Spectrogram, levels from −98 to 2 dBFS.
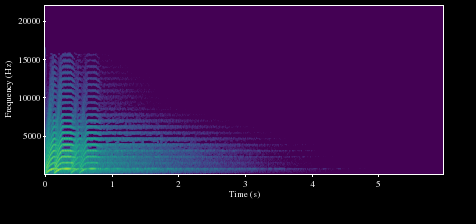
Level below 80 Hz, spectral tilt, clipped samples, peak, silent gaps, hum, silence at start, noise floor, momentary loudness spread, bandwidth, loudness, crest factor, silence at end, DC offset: -64 dBFS; -0.5 dB/octave; under 0.1%; -8 dBFS; none; none; 0 s; under -90 dBFS; 26 LU; 13.5 kHz; -22 LUFS; 20 dB; 4.85 s; under 0.1%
